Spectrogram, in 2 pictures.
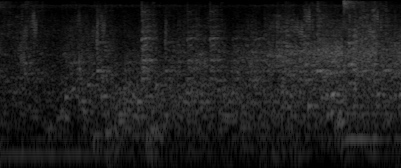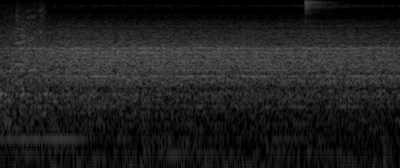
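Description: Electronic music in a DJ mix at a transition: the low bass drops out, a noisy wash swells, and sustained synth tones come in from about three seconds in.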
